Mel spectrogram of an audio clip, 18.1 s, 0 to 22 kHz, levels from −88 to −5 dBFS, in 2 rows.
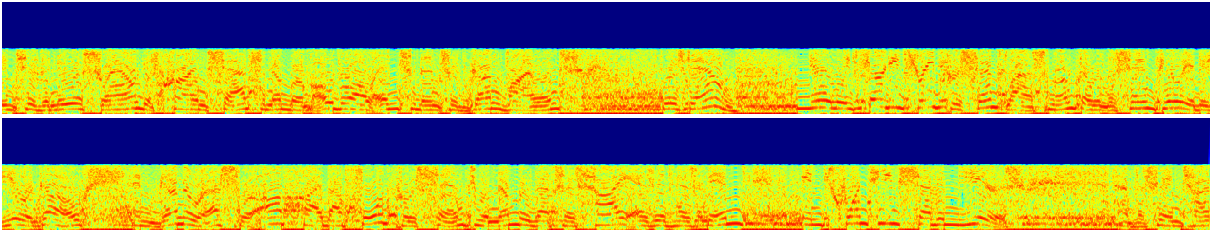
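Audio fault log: throughout, companded audio read as linear: the speech was stored as mu-law G.711 bytes but is being played back as plain linear 8-bit samples, with no expansion step to undo the logarithmic scale. Every zero crossing of the speech now flings the output across roughly half its range, so faint passages come out as loud as strong ones and the waveform is badly bent, giving a harsh, buzzy roar and heavy noise through the pauses.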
